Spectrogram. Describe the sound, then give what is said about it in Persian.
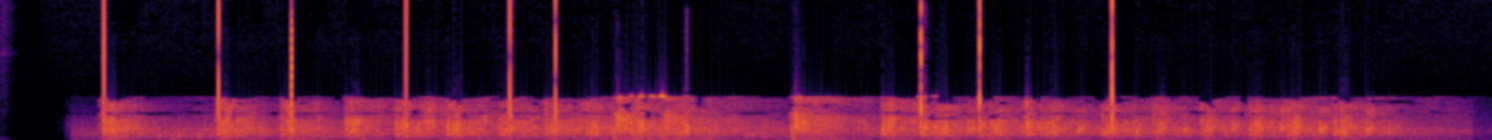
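Gunfire from light and heavy weapons at night in Sheberghan, Afghanistan, fired in celebration after a political agreement. Dense, continuous rapid shooting, punctuated throughout by sharper individual cracks. “این صداهای فیر اسلحه سبک و سنگین بود که شب گذشته پس از امضای توافقنامه بین دو دکتر محمد اشرف غنی و عبدالله در شهر شبرغان صورت”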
